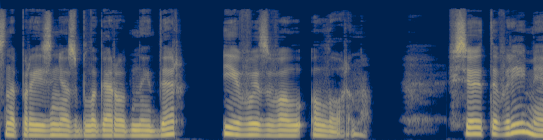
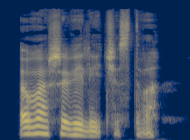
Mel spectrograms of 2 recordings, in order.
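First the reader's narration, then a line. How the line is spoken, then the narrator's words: Cold. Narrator (Russian): холодно произнесла Мора Тасна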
